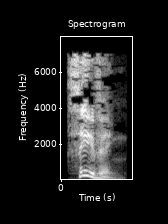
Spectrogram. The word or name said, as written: thieving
